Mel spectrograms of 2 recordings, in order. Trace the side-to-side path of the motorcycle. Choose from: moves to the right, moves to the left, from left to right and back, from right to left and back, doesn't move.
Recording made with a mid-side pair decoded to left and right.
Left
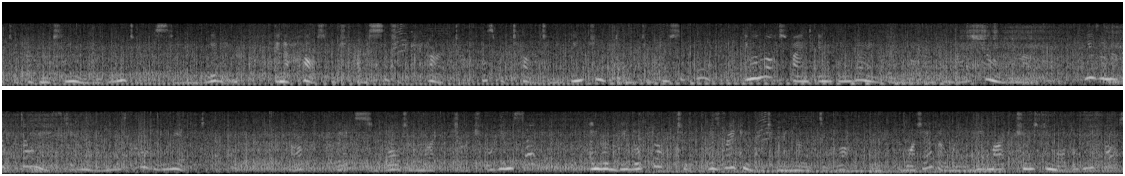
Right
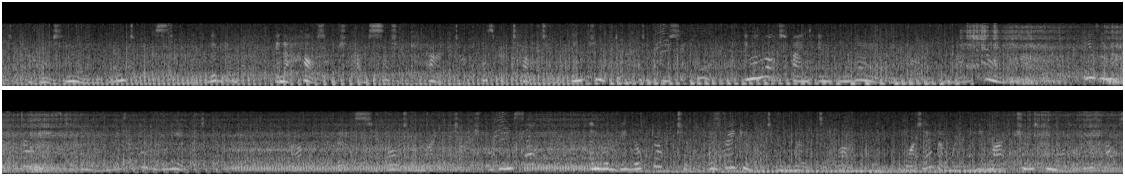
doesn't move.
